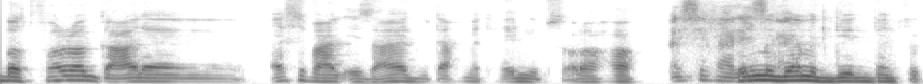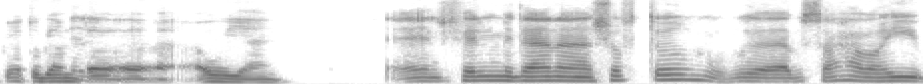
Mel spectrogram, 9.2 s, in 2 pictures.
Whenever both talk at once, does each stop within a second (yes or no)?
yes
